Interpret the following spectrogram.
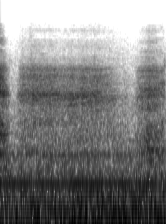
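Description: A person's long, breathy exhale over a steady low hum that fades out just before the end.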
